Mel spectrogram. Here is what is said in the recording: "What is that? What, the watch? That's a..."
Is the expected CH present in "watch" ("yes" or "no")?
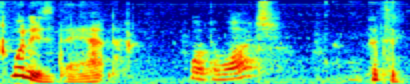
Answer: yes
